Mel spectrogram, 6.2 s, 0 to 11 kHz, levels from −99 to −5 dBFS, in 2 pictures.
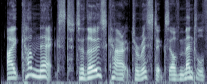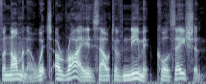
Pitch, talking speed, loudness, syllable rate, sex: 140 Hz, 145 wpm, -20 LUFS, 5.0 syllables/s, male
